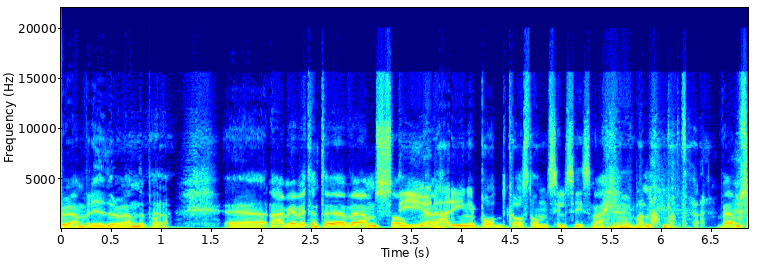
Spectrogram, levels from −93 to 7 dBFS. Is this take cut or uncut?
uncut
